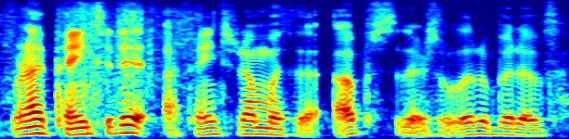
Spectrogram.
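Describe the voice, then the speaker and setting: A young man casually showing his cars in a rambling, offhand way, with a scratchy, hoarse voice. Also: mid-range voice, fast. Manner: rambling, loose and offhand, trails off mid-sentence. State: hoarse, throat-clearing, coughing. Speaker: car hobbyist showing his garage. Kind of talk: casual walkaround vlog.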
